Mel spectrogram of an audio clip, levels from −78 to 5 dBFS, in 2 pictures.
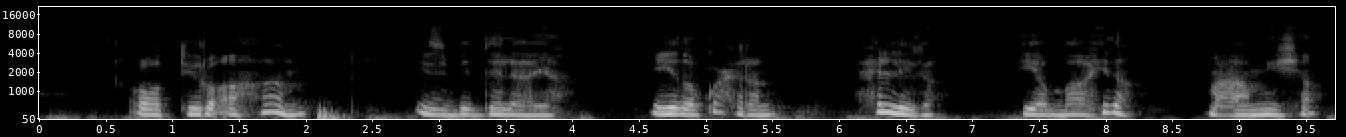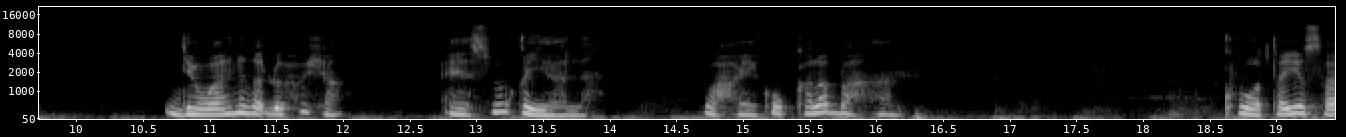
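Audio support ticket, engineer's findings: Rough, hissy halo and smeared, underwater speech throughout, nothing above 10.6 kHz. Likely Nellymoser compression, fits about 44 kbps; bit-starved bands filled with noise.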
